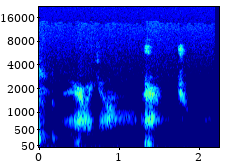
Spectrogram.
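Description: Near silence, with a faint murmur and one softly spoken word about a second in.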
